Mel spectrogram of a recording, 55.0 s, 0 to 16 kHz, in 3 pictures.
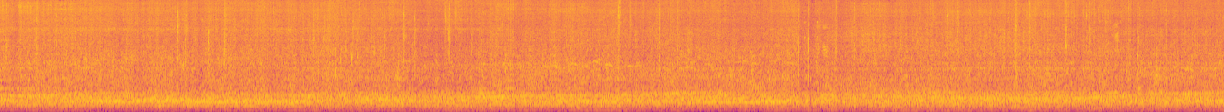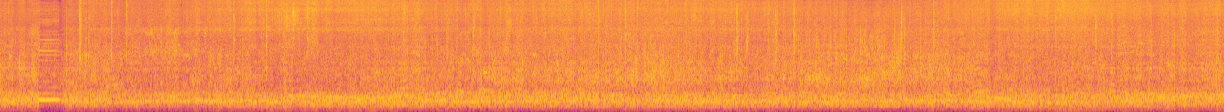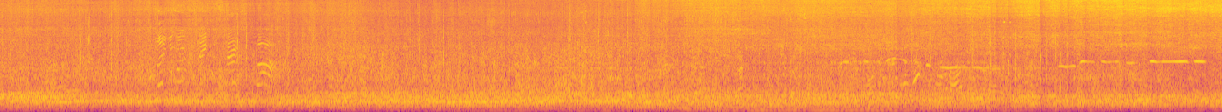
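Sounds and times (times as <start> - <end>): wheels rumbling on rail: 0.0 - 55.0
wavering whine: 44.0 - 54.2.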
